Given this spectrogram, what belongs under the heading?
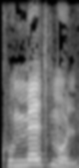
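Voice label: "kummet", plural, Archi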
